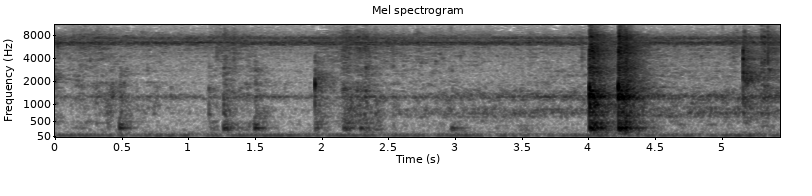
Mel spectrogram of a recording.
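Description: A wooden spoon knocks and scrapes against a frying pan.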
